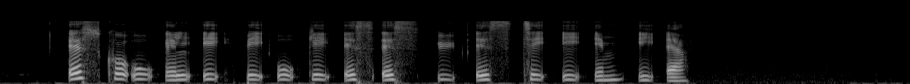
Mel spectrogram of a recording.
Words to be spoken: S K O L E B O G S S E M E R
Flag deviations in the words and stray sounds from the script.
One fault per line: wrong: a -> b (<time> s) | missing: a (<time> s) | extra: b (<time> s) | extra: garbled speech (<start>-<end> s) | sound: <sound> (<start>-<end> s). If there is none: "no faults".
extra: Y S T (4.3 s)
